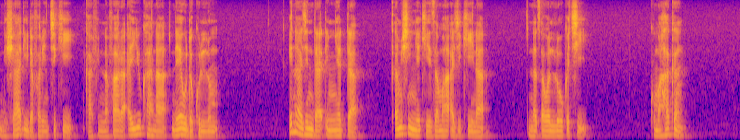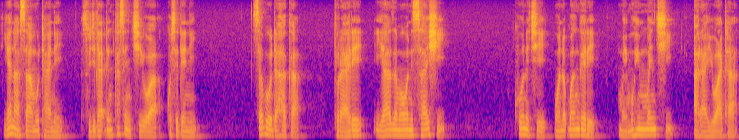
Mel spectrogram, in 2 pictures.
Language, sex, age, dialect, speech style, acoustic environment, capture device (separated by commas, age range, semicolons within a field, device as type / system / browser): Hausa, male, 25-34, Nigeria - Kano, happy, silence, mobile / Linux / Chrome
